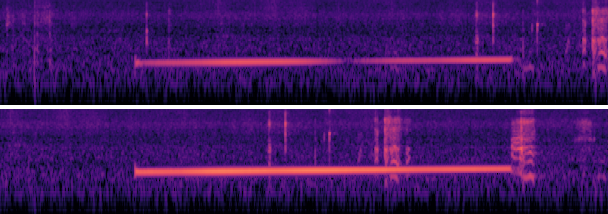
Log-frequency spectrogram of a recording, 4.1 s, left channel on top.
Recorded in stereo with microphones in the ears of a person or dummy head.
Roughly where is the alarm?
Right.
